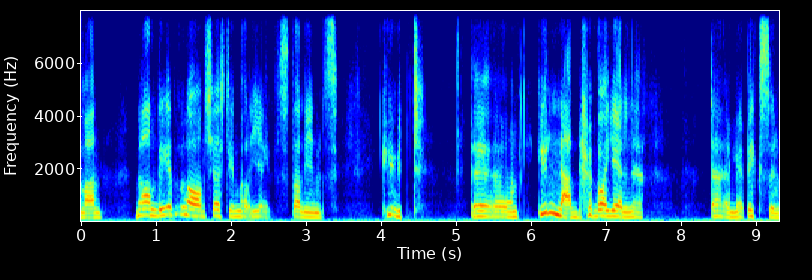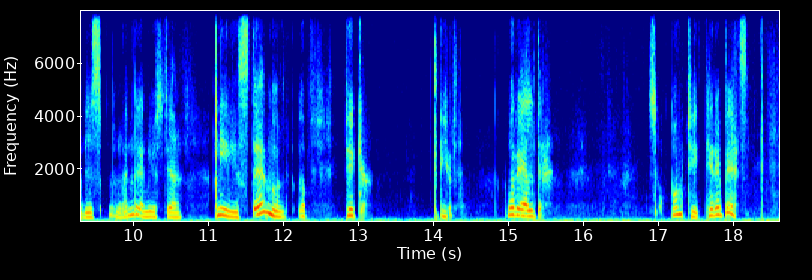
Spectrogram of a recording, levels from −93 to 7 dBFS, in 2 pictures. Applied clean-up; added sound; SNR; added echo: neural diffusion model UNIVERSE++.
